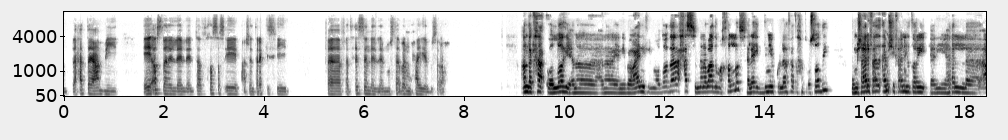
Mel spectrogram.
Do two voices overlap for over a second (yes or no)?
no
